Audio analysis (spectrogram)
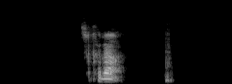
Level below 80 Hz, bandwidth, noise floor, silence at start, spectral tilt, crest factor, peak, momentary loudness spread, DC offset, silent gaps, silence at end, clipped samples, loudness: -82 dBFS; 8.6 kHz; under -90 dBFS; 0.8 s; -4.5 dB/octave; 24 dB; -8 dBFS; 22 LU; under 0.1%; none; 0.6 s; under 0.1%; -25 LUFS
